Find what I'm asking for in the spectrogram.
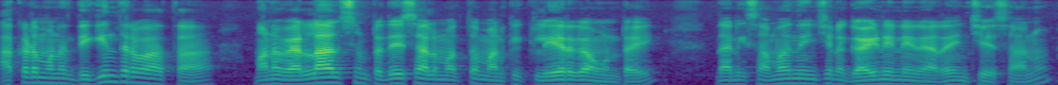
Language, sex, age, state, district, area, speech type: Telugu, male, 30-45, Andhra Pradesh, Bapatla, urban, spontaneous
